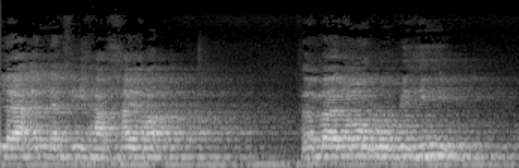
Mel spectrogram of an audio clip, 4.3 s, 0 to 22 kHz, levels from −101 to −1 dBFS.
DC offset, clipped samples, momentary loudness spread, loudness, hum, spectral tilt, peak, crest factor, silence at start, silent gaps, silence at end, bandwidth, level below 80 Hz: under 0.1%; under 0.1%; 18 LU; -27 LUFS; none; -7 dB/octave; -10 dBFS; 18 dB; 0 s; none; 0 s; 9.8 kHz; -46 dBFS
